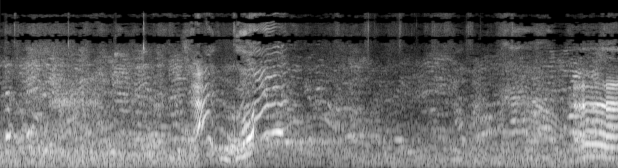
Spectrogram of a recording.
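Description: Chatter of several overlapping voices, with one voice rising sharply in pitch about two seconds in.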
